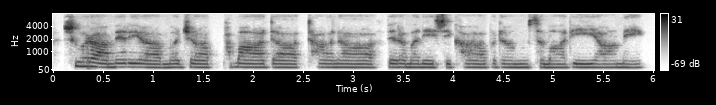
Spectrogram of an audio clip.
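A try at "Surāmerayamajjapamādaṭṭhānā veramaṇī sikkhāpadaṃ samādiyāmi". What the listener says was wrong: You didn't quite pronounce it as a double, but you paused slightly. In fact, I have heard monks chanting, doing it that way, as if somehow they don't quite dare to double it, but equally want to make it a heavy syllable.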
